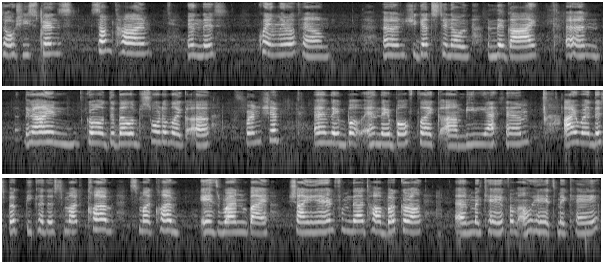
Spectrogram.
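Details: Adult woman who states she has cerebral palsy, real condition; dysarthria (cerebral palsy).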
